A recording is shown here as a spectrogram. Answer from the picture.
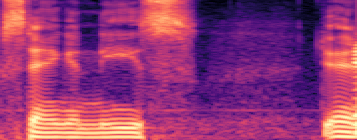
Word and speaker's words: Nice: It's nice, not whatever you said. It's nice. Nice. It's pronounced like It's nice, France.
